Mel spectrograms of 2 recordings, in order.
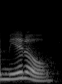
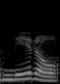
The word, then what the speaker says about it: middle: E o D ali em midle tem som de R também.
